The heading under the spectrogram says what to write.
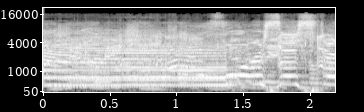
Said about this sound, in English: Hit the air horns.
